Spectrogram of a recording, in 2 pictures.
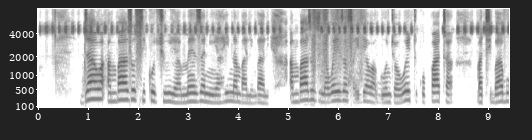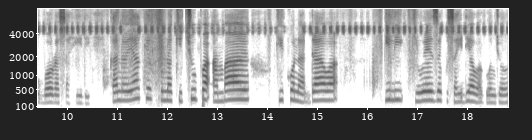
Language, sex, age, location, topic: Swahili, female, 18-24, Kisii, health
